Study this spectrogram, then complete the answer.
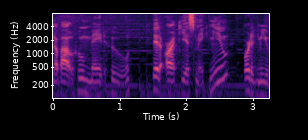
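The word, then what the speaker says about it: Arceus: of comments about it yes I'm saying it right it's archus not arus every time I bring up archus in a video little rats come out of their holes to tell me I'm wrong but guess what I'm not the Pokémon company decided to change it to archus because the original pronunciation of arus sounded like ARs and we can't have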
